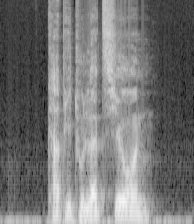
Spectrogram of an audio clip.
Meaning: capitulation
- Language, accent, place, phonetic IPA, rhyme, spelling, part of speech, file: German, Germany, Berlin, [kapitulaˈt͡si̯oːn], -oːn, Kapitulation, noun, De-Kapitulation.ogg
